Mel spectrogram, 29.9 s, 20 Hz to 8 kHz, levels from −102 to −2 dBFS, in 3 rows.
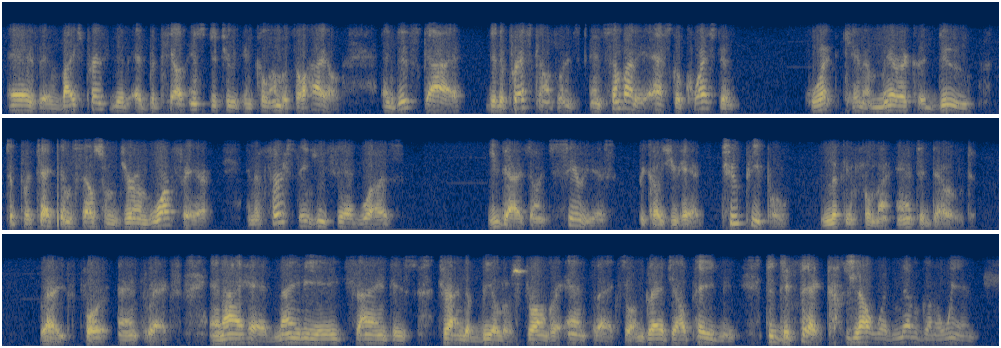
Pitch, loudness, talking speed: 335 Hz, -33 LUFS, 160 wpm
